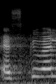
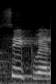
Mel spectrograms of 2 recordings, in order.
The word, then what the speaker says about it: SQL: Okay, it is pronounced as एसक्यूएल और सीक्वेल। आप उसको एसक्यूएल भी बोल सकते हो या तो सीक्वेल भी बोल सकते हो।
